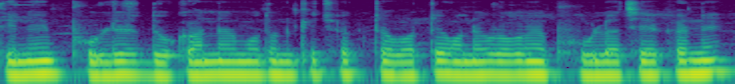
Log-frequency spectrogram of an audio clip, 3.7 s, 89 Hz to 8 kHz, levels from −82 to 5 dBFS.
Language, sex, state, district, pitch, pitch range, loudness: Bengali, male, West Bengal, Jalpaiguri, 150 Hz, 145-155 Hz, -13 LUFS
